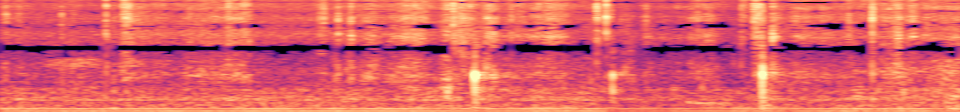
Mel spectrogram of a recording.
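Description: Metal spoon stirring a wet mixture in a small plastic cup, with irregular light clicks and scrapes of the spoon against the cup and two sharper clicks about two and a half and four seconds in.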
